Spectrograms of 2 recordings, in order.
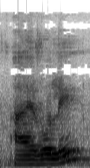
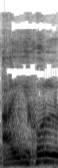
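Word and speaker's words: Aihole: এই আইভোলে হচ্ছে আসলে আইহোল যে শব্দটা সেটারই ওখানকার স্থানীয় কন্নড় উচ্চারণ আইনুরুভার, আইভোলে যেটা বলা হচ্ছে। আমরা স্থানীয় এলাকায় গিয়ে যদি আইহোল বলে কথা বলি তাহলে অনেক সময় কিন্তু ওরা বুঝতে পারবে না। এই আইহোল শব্দটা সম্পূর্ণভাবে ইংরাজিতে ইতিহাস চর্চা করতে গিয়ে এসেছে। অরিজিনাল যে কন্নড় যে উচ্চারণ সেখানে এটা হবে আইভলে।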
